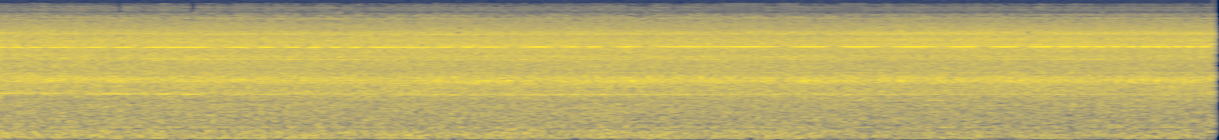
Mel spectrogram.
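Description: A simulated airplane engine drones in a flight simulator game, a steady, loud, unbroken roar that holds level throughout with no voices over it.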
